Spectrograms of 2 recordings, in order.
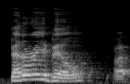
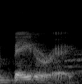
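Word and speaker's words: Beta Ray Bill: characters coming in Gardens the galaxy bond three better a bill super pronounce that name again better a bill thought it was beta ray beta ray better a beta ray what I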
